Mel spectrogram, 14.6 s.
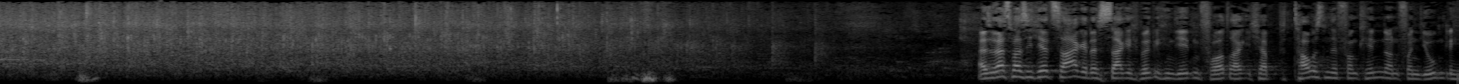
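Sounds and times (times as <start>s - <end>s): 
audience applause: 0.0s - 8.4s
speech: 9.8s - 14.5s.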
